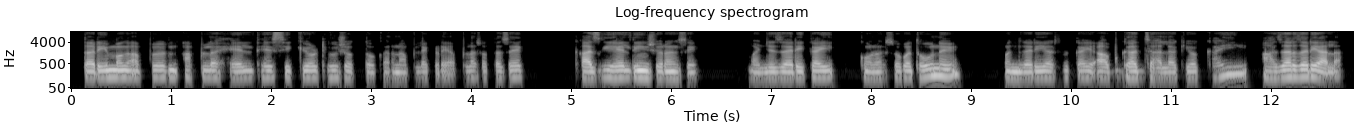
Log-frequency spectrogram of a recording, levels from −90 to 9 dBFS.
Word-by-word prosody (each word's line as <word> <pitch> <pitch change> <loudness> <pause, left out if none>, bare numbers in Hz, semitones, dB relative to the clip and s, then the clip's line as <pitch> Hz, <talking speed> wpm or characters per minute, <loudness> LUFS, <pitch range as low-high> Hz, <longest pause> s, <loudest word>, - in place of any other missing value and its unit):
तरी 125 +2 +4
मग 135 0 +6
आपण 135 -1 -1
आपलं 130 +1 -2
हेल्थ 130 +2 -2
हे 130 - 0
सिक्योर 130 0 -2
ठेवू 135 0 -5
शकतो. 125 -4 -6
कारण 110 - -5
आपल्याकडे 120 - -8
आपला 125 - -8
स्वतःचा 125 +1 -5
एक 140 - -3 0.6
खाजगी 125 +2 +3
हेल्थ 135 0 +2
इन्शुरन्स 120 -3 +5
आहे. 110 - -3 0.5
म्हणजे 110 +1 -2
जरी 120 +1 +3
काही 130 0 +2 0.3
कोणासोबत 125 +2 -3
होऊ 140 +3 +4
नये, 160 +2 +4 0.5
पण 120 -2 +3
जरी 115 +2 +2
असं 125 +1 -4
काही 130 0 -1
अपघात 125 +1 +1
झाला 115 0 -1
किंवा 120 0 -2 0.2
काही 180 +8 -1 0.3
आजार 140 +4 +4
जरी 145 -1 +7
आला, - - +4
130 Hz, 165 wpm, -24 LUFS, 120-135 Hz, 0.6 s, जरी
